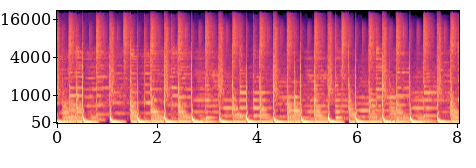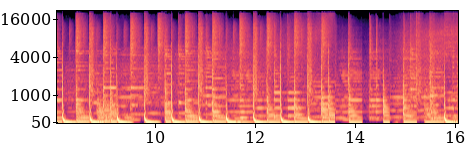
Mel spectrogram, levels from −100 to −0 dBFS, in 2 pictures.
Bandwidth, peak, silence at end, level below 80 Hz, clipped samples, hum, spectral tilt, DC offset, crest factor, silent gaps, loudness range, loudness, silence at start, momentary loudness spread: over 20 kHz; 0 dBFS; 0 s; -10 dBFS; 0.5%; none; -4.5 dB/octave; under 0.1%; 8 dB; none; 2 LU; -9 LUFS; 0 s; 4 LU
